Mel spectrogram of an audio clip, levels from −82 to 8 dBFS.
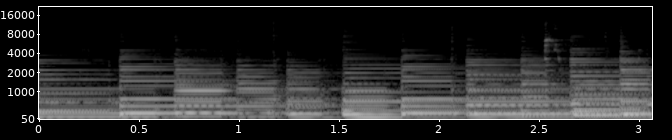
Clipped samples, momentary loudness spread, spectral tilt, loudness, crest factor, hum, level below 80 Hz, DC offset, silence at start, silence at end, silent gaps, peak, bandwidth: under 0.1%; 6 LU; -8.5 dB/octave; -28 LUFS; 14 dB; none; -64 dBFS; under 0.1%; 0 s; 0 s; none; -12 dBFS; 7 kHz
